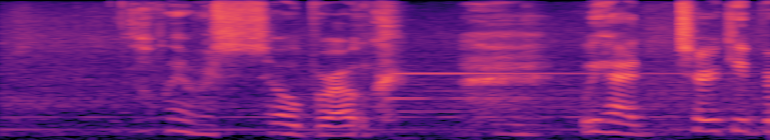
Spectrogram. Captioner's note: laughs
